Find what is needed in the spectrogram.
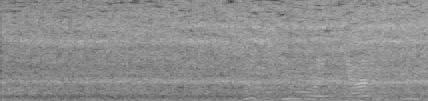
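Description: Self-serve car wash high-pressure spray wand spraying water onto a car: a steady hiss with a low hum under it.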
